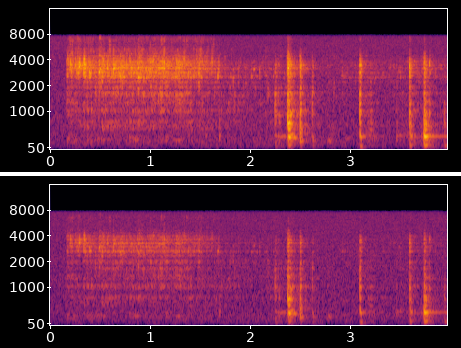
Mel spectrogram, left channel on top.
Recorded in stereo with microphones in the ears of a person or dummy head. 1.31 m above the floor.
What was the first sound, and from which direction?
A running tap, 30° left (ahead or behind).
